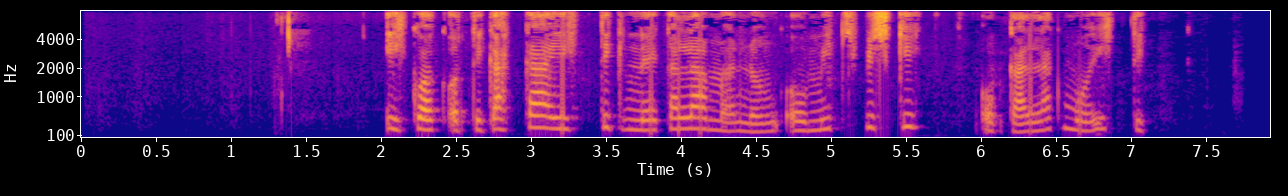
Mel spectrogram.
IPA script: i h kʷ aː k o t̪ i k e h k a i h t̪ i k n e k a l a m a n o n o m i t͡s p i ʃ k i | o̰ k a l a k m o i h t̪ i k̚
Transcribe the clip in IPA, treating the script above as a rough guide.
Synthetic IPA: i h kʷ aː k o t̪ i k a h k a i h t̪ i k n e k a l a m a n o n o m i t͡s p i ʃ k i | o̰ k a l a k m o i h t̪ i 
